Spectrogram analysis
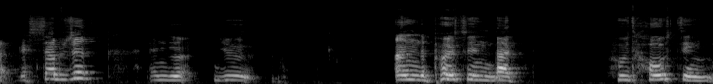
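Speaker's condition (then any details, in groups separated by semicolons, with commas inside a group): Cerebral palsy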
